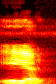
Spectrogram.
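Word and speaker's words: heir: एच इसमें silent रहता है। इसको हम पढ़ते हैं एयर।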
